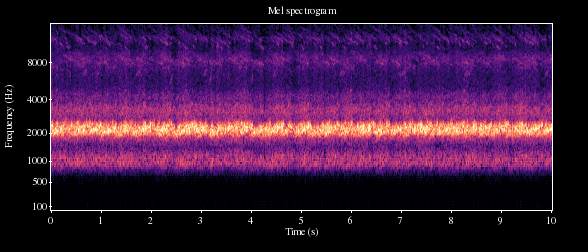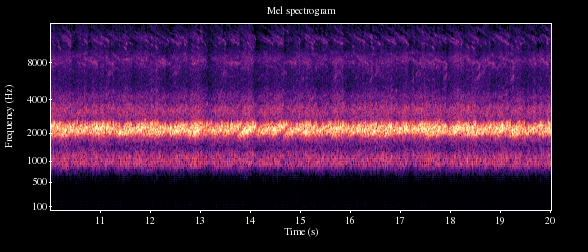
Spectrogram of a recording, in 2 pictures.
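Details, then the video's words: Frogs singing at a pond in a horse pasture, captured on a Zoom recorder: a dense, unbroken chorus of overlapping trills in two steady bands, one high and one lower, with no pauses across the whole stretch. "Frogs singing"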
